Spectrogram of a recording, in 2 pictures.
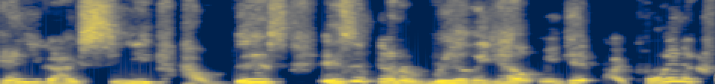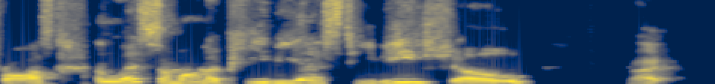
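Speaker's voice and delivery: acted very high, sing-song, condescending voice. Imitating a guy at an event talking down: mock condescending, like to kids. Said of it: "talking like this, like I'm talking to a bunch of little kids".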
